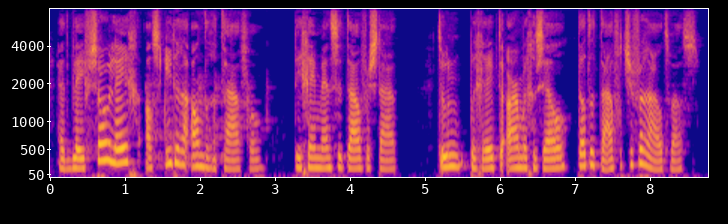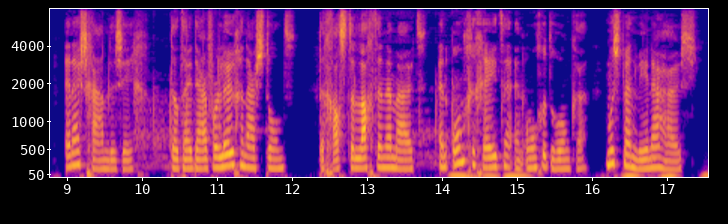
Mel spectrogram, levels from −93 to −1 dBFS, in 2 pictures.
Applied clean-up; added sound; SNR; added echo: classical method Wiener filter.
